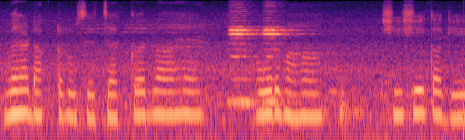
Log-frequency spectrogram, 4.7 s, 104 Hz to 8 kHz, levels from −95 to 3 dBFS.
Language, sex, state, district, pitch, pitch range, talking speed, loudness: Hindi, female, Punjab, Fazilka, 230 Hz, 220-235 Hz, 170 wpm, -17 LUFS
